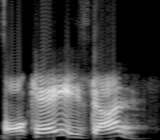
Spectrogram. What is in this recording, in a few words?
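i killed enemy, swat female; vo; Counter Strike Model Pack; CS:GO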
